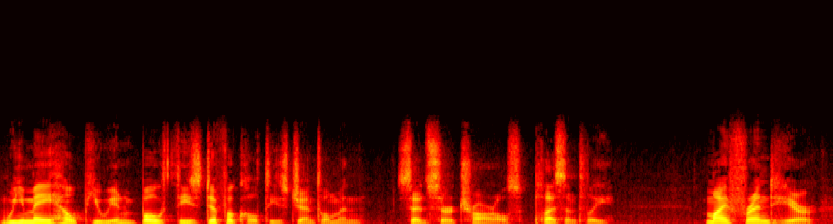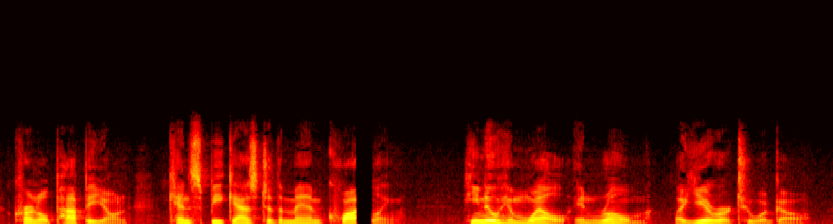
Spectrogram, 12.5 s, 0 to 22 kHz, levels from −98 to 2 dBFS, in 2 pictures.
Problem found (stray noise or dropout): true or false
true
